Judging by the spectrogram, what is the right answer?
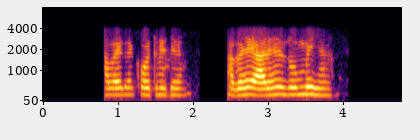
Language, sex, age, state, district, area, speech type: Hindi, female, 45-60, Uttar Pradesh, Hardoi, rural, conversation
